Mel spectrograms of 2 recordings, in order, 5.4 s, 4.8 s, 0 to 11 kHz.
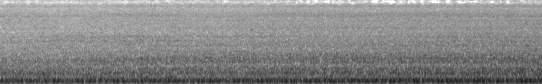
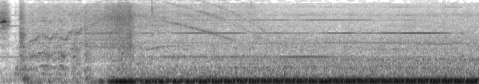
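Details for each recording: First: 1994 Chevrolet C30 3500 ex-fire truck, 7.4 L 454 fuel-injected V8, automatic, 4WD, about 27,000 miles, sold at auction with a miss: deep, steady idle with slightly uneven, loping pulse; engine misfire at idle. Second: 1994 Chevrolet C30 3500, 7.4 L 454 V8, 27,581 miles, 262 miles after head gasket replacement: catches after a short crank, settles into a deep, steady, even idle, no knocks or misses; normal start and idle.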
